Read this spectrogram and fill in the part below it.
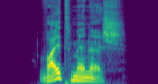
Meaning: hunter
- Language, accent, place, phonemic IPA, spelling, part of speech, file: German, Germany, Berlin, /ˈvaɪ̯tˌmɛnɪʃ/, waidmännisch, adjective, De-waidmännisch.ogg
